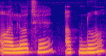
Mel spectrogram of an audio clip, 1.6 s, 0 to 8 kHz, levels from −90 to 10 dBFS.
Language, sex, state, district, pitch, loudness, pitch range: Angika, female, Bihar, Bhagalpur, 210 Hz, -14 LUFS, 195-230 Hz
